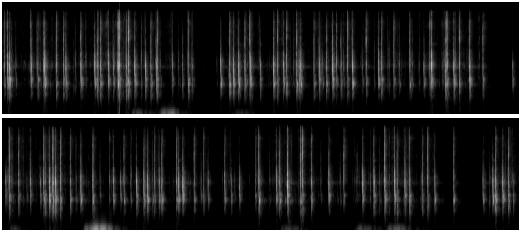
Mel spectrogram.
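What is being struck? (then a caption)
Mechanical keyboard with aluminum case and plastic keycaps. Fingertips type steadily on a lit mechanical keyboard with an aluminum case and plastic keycaps. The result is a fast stream of crisp, bright clicks and clacks with almost no low end and no ring, broken by a few short pauses.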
